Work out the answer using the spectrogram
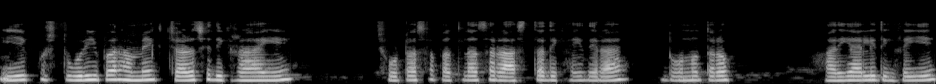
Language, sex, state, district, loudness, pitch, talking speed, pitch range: Hindi, female, Uttarakhand, Tehri Garhwal, -17 LUFS, 195 Hz, 155 wpm, 185-205 Hz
